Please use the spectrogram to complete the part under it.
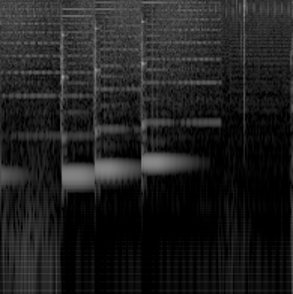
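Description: A Techno-Beat toy keyboard plays its kalimba voice in four plucked, bell-like notes that step upward, each one decaying quickly, followed by a faint tick at the end.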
